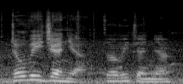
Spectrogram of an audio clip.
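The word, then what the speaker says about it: Doviđenja: screen there's a j the J is is pronounced as a y so from Croatia it's Dobby Junior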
